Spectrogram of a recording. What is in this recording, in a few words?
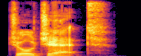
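"georgette", British English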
